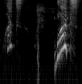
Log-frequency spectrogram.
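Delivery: high shocked repeats; shocked disbelief. Retold or imitated. Reacting to hot oil, high shocked what. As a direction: squeak it out in disbelief. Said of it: "I was like".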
